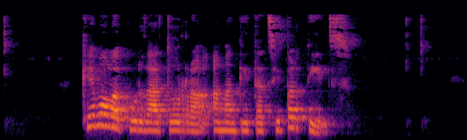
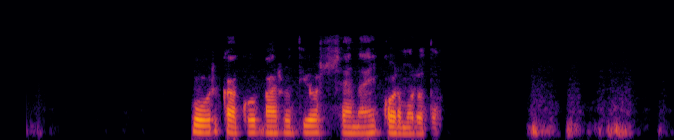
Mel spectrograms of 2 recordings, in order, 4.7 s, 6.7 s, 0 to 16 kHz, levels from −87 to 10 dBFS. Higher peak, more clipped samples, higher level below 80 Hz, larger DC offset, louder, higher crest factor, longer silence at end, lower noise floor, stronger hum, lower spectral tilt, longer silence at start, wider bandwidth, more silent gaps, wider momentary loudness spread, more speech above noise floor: about the same, -6 dBFS vs -6 dBFS; neither; second, -72 dBFS vs -66 dBFS; neither; about the same, -25 LUFS vs -24 LUFS; about the same, 22 dB vs 22 dB; first, 1.15 s vs 0.45 s; second, -72 dBFS vs under -90 dBFS; neither; second, -4.5 dB/octave vs -9 dB/octave; second, 0.05 s vs 1.95 s; first, 11.5 kHz vs 6.6 kHz; neither; second, 13 LU vs 21 LU; second, 47 dB vs over 67 dB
